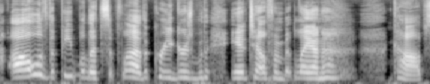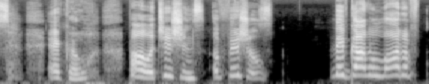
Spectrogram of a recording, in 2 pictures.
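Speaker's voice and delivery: hurt man building to a frantic yell; pained confession. Acted. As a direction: gasp and shout it out through pain. Tortured captive confesses in pain.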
